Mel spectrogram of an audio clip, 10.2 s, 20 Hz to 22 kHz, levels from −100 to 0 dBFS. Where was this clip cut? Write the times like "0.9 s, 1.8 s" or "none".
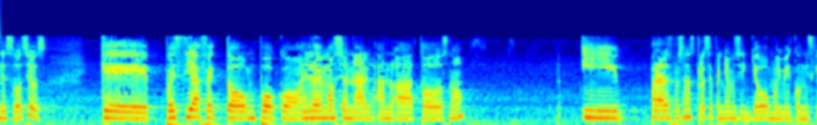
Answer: none

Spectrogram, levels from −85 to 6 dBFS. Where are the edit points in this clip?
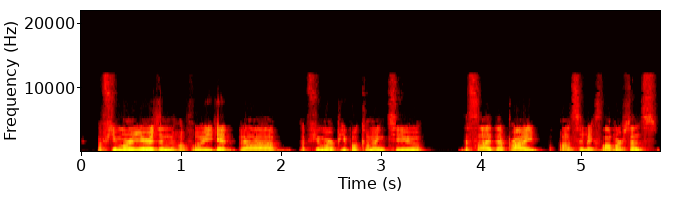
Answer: none

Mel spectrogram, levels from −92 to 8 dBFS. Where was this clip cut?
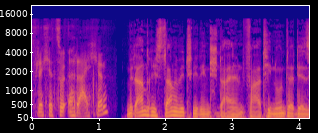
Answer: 2.4 s

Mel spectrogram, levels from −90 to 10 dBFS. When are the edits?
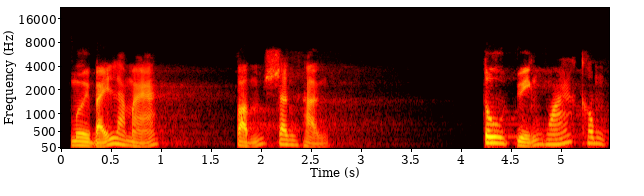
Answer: none

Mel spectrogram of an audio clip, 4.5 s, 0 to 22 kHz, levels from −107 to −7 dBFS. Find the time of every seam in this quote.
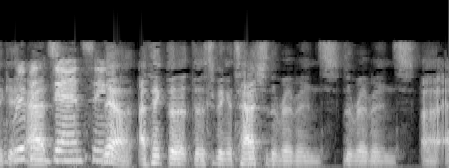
2.1 s, 3.4 s

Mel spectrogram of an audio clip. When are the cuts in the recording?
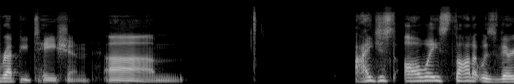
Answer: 1.0 s

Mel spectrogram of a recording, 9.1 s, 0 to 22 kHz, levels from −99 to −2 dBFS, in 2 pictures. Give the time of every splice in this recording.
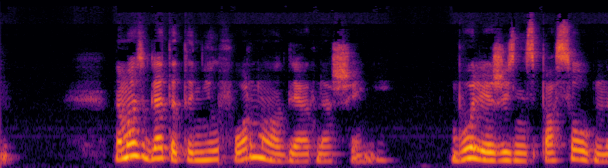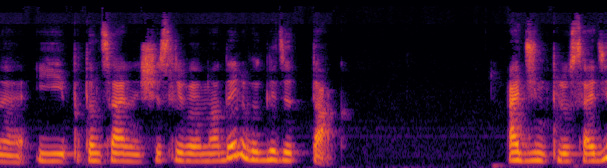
1.6 s

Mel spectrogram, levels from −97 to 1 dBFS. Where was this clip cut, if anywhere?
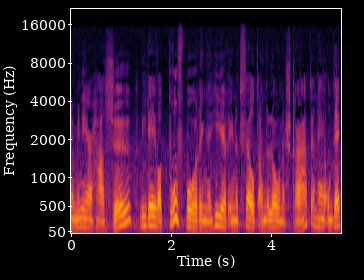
1.3 s

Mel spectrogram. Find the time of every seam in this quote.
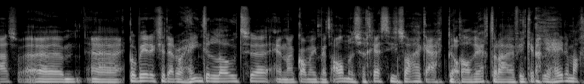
1.2 s, 4.0 s, 4.6 s

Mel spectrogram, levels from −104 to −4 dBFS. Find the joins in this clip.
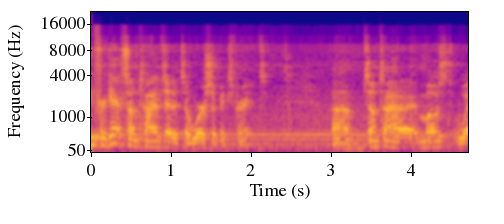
none

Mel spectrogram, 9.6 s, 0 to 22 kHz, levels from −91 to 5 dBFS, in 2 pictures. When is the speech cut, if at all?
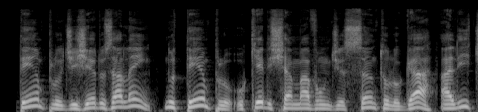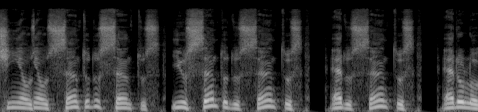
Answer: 5.1 s, 8.2 s

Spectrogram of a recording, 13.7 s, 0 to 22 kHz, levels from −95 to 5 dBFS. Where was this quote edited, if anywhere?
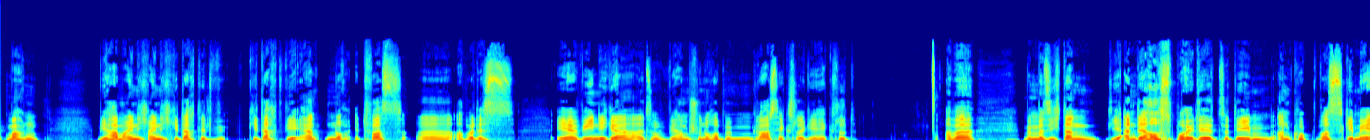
1.5 s, 5.5 s, 7.2 s, 7.5 s, 11.1 s, 12.7 s

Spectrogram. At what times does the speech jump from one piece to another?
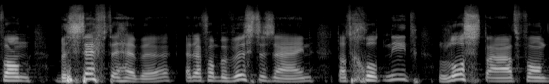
1.8 s

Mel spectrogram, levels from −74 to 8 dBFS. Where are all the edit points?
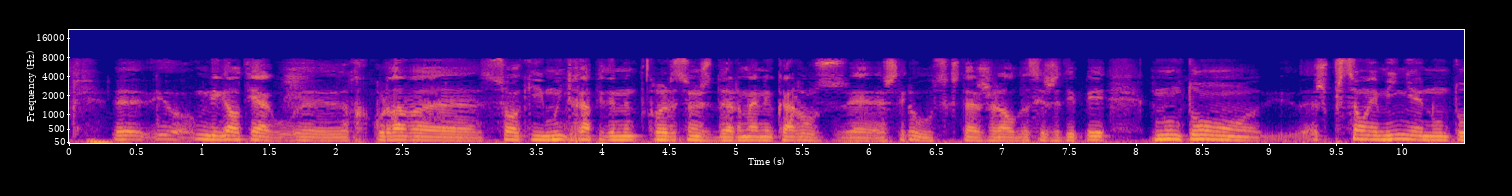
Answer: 6.3 s

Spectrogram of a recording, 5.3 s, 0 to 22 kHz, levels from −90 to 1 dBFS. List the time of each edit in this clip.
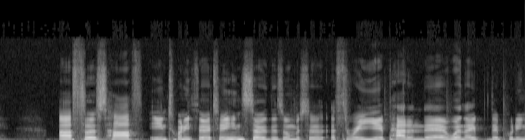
none

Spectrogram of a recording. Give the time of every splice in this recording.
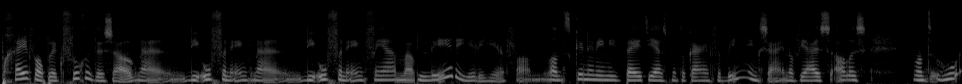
2.5 s, 4.1 s

